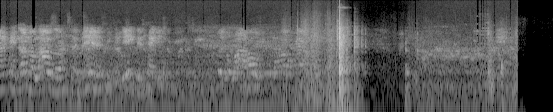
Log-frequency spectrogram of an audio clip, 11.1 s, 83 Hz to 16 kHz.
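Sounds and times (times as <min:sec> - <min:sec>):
rustling handling noise: 0:05.6 - 0:07.0.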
